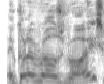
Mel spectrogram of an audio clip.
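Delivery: a high, rising question of mock surprise; surprised disbelief. Retelling producers' surprise at the Rolls Royce, rising high. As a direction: lift it up in disbelief at the luxury. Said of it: "Well, that's a big car".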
